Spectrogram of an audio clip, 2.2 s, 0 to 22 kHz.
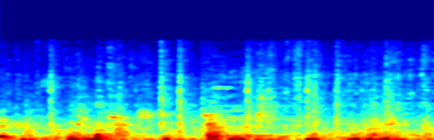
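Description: Heritage railway carriage running behind a Class 37 diesel, a steady rumble, with a short murmur of a voice near the start.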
